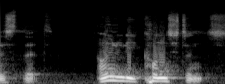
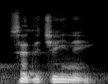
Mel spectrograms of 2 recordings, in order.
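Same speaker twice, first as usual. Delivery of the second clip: ordinary talk, nothing marked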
